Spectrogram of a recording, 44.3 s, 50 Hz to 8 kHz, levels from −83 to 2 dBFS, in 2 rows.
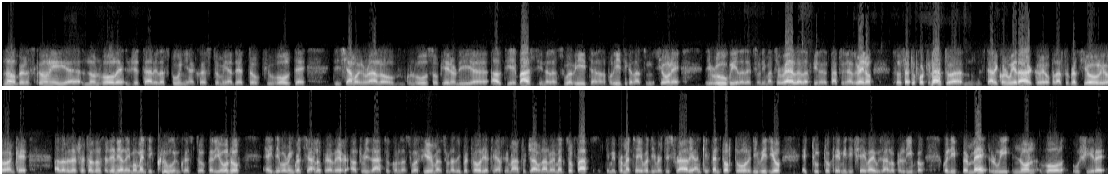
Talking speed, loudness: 155 wpm, -20 LUFS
